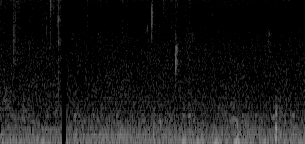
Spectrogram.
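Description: Small hands squish and crinkle a soft plastic wrapper, very faintly.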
